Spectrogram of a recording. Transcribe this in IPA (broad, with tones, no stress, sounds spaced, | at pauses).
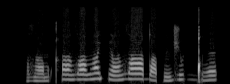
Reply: zˤ ɑ̃˨ m qʰ ɑ̃˦ zˤ e˦ ðˤ ẽ˦ pʲ ẽ˨˦ zˤ a˦ ʊ̯ dˤ u˨ tˤ n d͡ʒ u˦ ɡ͡ǃ œ˦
